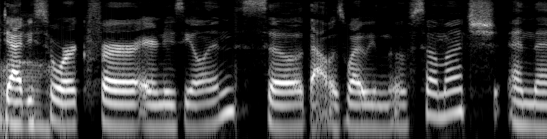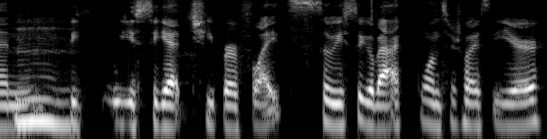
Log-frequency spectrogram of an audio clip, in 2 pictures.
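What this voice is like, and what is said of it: North American accent. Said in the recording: “I still sound I have like a North American accent.”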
